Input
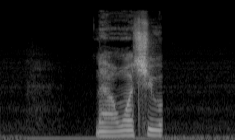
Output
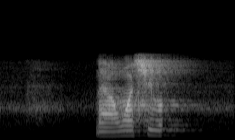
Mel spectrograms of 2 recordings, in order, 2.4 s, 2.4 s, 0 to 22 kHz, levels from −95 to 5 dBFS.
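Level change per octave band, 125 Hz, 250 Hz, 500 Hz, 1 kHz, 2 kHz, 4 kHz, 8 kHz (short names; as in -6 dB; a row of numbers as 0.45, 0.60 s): under -30 dB, -20.5 dB, -6.5 dB, +9.0 dB, +2.5 dB, +0.5 dB, under -40 dB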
